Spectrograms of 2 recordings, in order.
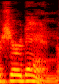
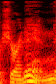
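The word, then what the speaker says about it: Chardin: Pierre Shardan or Shardan if you want to say it's C H A R D I N.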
